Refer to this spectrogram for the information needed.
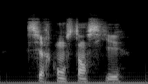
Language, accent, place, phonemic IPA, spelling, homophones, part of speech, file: French, France, Lyon, /siʁ.kɔ̃s.tɑ̃.sje/, circonstancier, circonstancié / circonstanciées / circonstanciés, verb, LL-Q150 (fra)-circonstancier.wav
- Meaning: to present the circumstances of an affair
